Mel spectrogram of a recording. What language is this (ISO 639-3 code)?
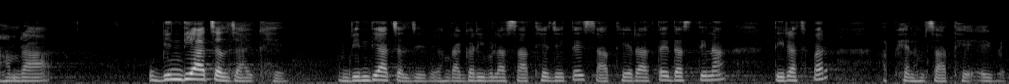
mai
